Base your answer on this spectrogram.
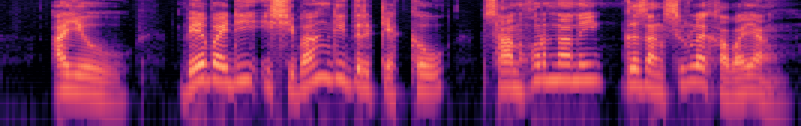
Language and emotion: Bodo, disgusted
